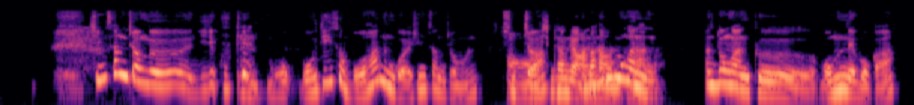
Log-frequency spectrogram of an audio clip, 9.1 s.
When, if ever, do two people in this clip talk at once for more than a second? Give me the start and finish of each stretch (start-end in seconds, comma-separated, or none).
5.0-6.6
